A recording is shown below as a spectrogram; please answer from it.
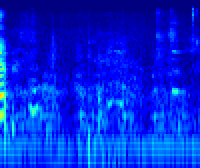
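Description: Golden retriever puppy crying: a few faint, brief whines.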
